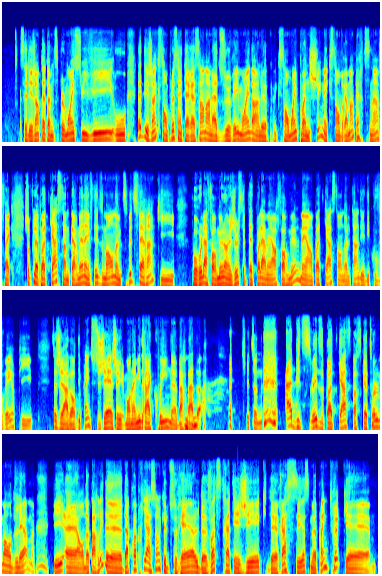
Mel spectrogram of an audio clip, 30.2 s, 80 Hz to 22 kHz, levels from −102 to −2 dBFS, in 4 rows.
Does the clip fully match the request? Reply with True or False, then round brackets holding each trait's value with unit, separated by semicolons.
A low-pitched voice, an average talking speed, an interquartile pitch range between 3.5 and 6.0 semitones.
False (120 Hz; 225 wpm; 4.3 semitones)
